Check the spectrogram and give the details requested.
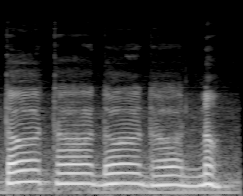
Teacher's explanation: जैसे ही हम न का उच्चारण करते हैं ये वत्स की ओर चला जाता है, मतलब दांत के जस्ट ऊपर की ओर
